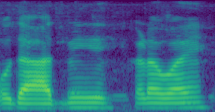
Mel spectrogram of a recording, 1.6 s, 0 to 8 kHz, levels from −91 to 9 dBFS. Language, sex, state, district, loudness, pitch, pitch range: Hindi, male, West Bengal, Alipurduar, -19 LUFS, 125 Hz, 125-130 Hz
